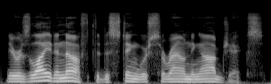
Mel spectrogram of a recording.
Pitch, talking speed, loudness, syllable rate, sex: 125 Hz, 175 wpm, -18 LUFS, 5.9 syllables/s, male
